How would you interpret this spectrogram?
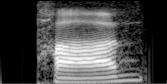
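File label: "tan", Mandarin Chinese, second tone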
